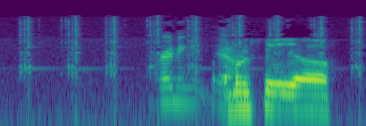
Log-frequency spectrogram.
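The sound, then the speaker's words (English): Steady ticking of a countdown timer during a trivia guessing game: a few evenly spaced, sharp clicks, after which a person starts talking over it. “Here's the timer.”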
